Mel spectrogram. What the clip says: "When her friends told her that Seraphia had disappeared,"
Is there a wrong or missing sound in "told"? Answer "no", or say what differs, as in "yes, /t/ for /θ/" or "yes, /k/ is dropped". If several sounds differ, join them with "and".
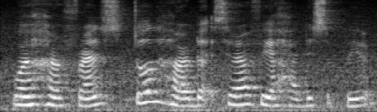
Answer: no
